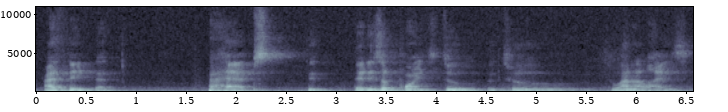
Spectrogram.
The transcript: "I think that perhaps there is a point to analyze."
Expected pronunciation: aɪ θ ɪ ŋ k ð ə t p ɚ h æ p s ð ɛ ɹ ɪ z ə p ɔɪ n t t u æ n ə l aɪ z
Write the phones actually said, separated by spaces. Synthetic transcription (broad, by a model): aɪ θ ɪ ŋ k ð ə t p ɚ h æ p s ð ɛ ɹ ɪ z ə p ɔɪ n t t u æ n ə l aɪ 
